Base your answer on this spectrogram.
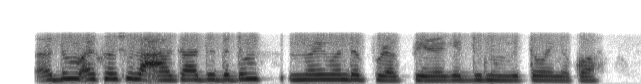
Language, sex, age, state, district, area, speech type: Manipuri, female, 18-30, Manipur, Kangpokpi, urban, conversation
